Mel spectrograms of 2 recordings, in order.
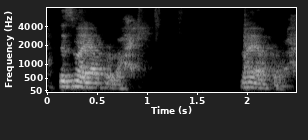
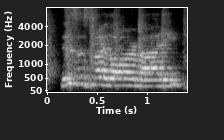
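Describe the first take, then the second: First: Much softer, fading away; quiet, lifted tone trailing off; softer upper body voice. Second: Louder, full and grounded; confident, grounded tone; grounded lower body voice. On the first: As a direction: let it float off lightly and quietly. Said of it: "that sure feels a lot better". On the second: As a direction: plant the voice in the feet, louder. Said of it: "Ah, better". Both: Shown as a demonstration.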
